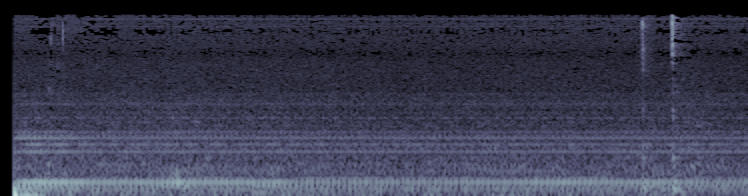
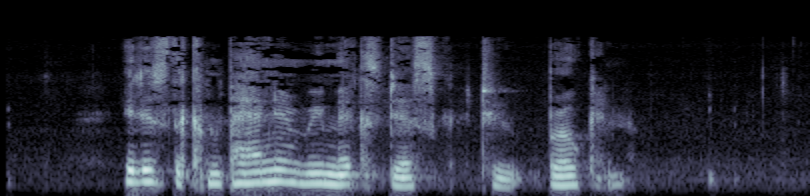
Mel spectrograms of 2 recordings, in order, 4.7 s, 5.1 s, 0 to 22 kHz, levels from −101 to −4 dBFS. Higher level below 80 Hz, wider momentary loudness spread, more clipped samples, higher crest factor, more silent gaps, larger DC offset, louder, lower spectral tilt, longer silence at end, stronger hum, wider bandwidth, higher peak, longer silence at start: first, -50 dBFS vs -72 dBFS; about the same, 11 LU vs 13 LU; neither; first, 30 dB vs 18 dB; neither; neither; second, -44 LUFS vs -27 LUFS; about the same, -5 dB/octave vs -5 dB/octave; second, 0 s vs 1.2 s; first, 50 Hz at -50 dBFS vs none; first, 16.5 kHz vs 11.5 kHz; second, -14 dBFS vs -10 dBFS; second, 0.05 s vs 0.8 s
